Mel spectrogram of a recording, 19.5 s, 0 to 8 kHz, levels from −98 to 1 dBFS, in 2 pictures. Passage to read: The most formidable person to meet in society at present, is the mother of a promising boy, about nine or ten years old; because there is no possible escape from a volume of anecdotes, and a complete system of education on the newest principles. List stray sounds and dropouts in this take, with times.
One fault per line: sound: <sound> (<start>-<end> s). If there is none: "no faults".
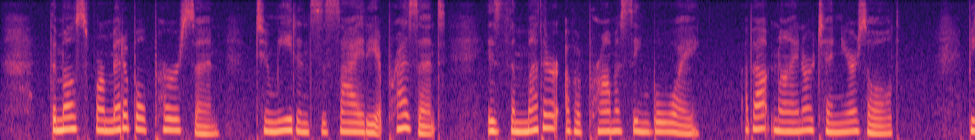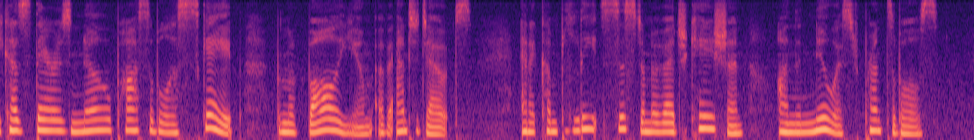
sound: dropout (13.7-13.7 s)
